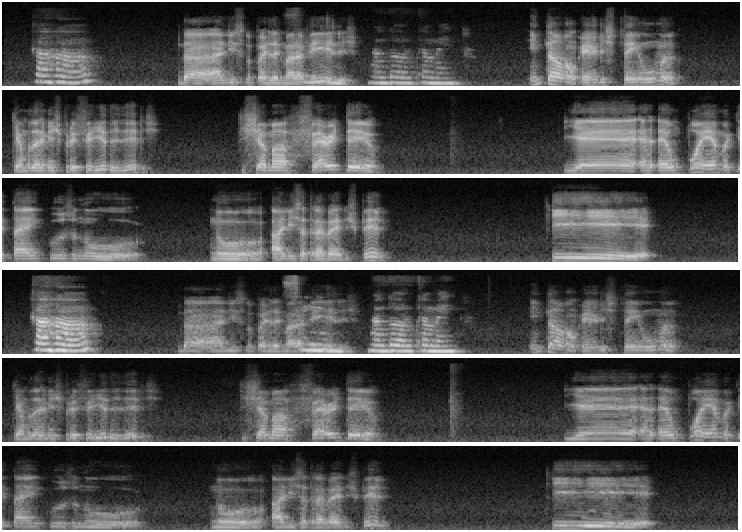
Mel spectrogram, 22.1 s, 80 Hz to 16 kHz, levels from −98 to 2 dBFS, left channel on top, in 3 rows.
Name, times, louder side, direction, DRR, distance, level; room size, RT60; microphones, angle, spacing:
voice 1, 0.3-0.9 3.0-4.6, right 9 dB, 85° right, 0.3 m, -21 dB
voice 2, 1.8-3.5 5.3-6.7 7.5-8.9 9.8-11.1 13.0-16.1 16.9-18.6 20.3-21.2, left 6 dB, 60° left, 0.4 m, -25 dB
2.8 x 2.7 x 2.7 m
head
